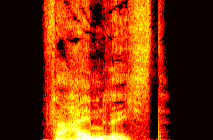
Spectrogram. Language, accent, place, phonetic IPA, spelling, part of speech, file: German, Germany, Berlin, [fɛɐ̯ˈhaɪ̯mlɪçst], verheimlichst, verb, De-verheimlichst.ogg
- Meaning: second-person singular present of verheimlichen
